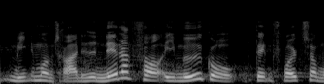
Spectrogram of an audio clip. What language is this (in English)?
Danish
